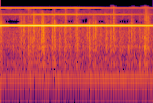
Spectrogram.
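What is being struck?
Nothing is struck.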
